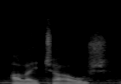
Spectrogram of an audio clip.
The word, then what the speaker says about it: alajčauš: Ha detto che si chiama Ivica Filippovic Grčić, è capo dei cavalieri, questa funzione si pronuncia Alajčauš, è proprio la parola turca, cioè capo dei cavalieri.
